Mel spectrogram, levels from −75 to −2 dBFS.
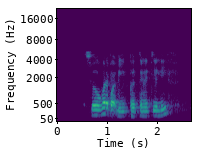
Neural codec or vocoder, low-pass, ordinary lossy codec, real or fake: codec, 16 kHz, 4 kbps, FreqCodec, smaller model; 5.4 kHz; none; fake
